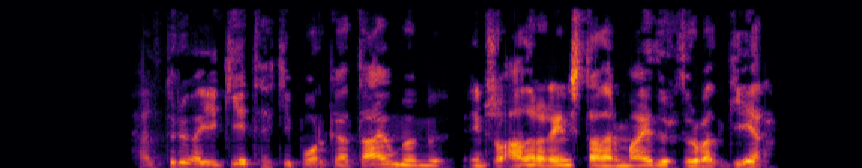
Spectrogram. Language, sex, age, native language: Icelandic, male, 30-39, Icelandic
